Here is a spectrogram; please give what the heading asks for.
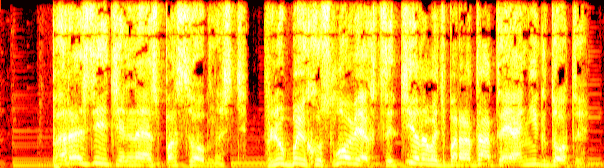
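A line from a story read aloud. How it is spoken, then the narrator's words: Spoken angrily. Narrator (Russian): злобно проговорил Дауга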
